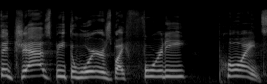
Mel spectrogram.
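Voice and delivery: slow drawn-out emphasis. Announcing last night's result, said slowly for emphasis. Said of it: "I have to say it slowly like that".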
